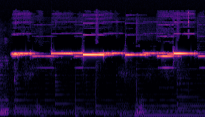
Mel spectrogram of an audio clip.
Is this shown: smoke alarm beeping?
yes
